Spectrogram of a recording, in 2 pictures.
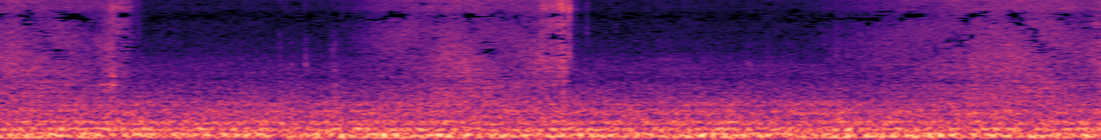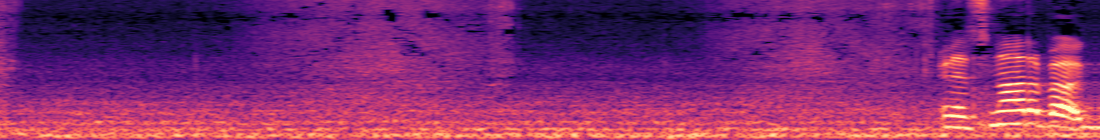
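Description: A tool drags across a soft surface, scraping in slow repeated strokes.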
